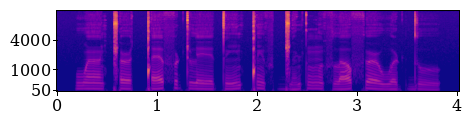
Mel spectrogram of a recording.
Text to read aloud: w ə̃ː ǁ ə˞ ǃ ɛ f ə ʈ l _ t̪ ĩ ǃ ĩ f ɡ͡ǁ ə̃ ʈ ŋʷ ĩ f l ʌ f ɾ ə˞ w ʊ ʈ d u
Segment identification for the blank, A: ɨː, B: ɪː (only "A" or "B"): B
